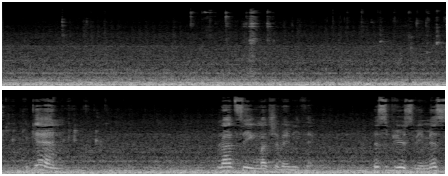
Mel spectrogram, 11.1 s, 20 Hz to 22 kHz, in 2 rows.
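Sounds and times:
ventilation rumble: 0:00.0 - 0:11.0
glassware clinking: 0:02.4 - 0:03.5.

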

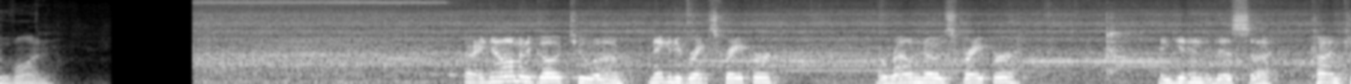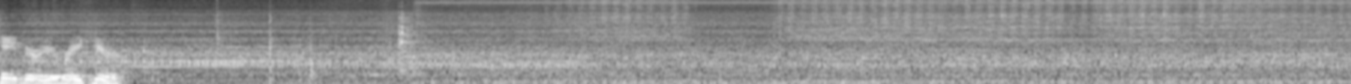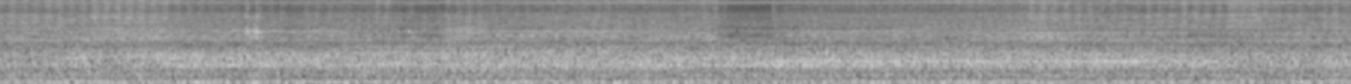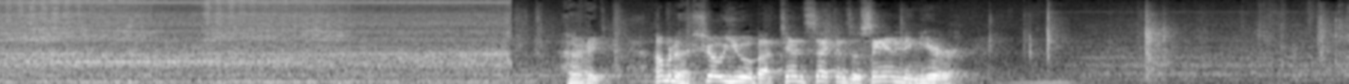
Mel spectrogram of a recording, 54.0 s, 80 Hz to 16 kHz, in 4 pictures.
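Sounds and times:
wood lathe humming: 0:01.9 - 0:45.7
scraper cutting wood on lathe: 0:02.0 - 0:45.7.

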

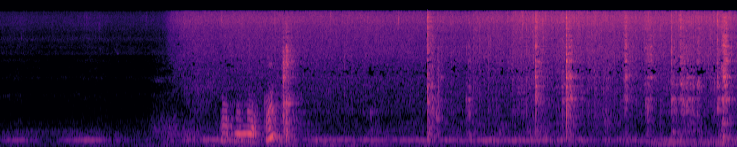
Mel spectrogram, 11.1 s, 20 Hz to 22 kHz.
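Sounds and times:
muffled frying in lidded pan: 0:02.3 - 0:11.0.

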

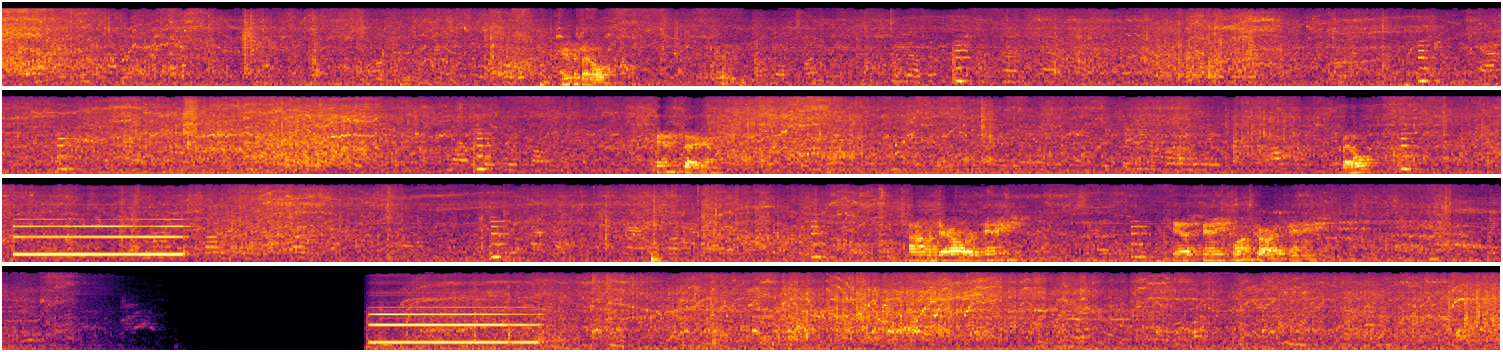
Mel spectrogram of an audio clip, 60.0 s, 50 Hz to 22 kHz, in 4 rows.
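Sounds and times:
rc car motors whining: 0:00.0 - 0:46.6, 0:48.6 - 0:59.9
loud buzzer tone: 0:09.4 - 0:10.0, 0:14.0 - 0:14.6, 0:15.4 - 0:17.5, 0:19.4 - 0:20.2, 0:28.8 - 0:29.3, 0:30.0 - 0:32.0, 0:34.8 - 0:35.2, 0:38.0 - 0:38.4, 0:41.2 - 0:41.6, 0:48.6 - 0:50.6.

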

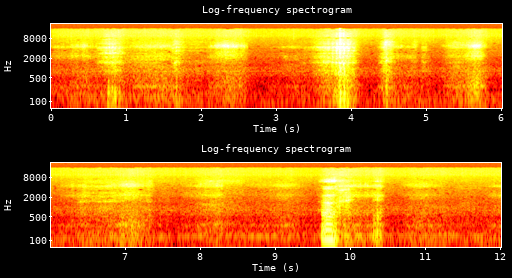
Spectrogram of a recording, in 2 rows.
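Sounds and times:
man breathing faintly: 0:00.0 - 0:12.0
snort-like burst of breath: 0:00.4 - 0:02.6, 0:03.3 - 0:07.4.

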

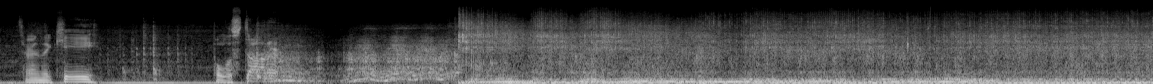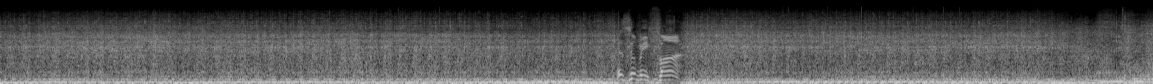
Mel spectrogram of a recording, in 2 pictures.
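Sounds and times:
car engine starting and revving: 0:02.5 - 0:23.0.

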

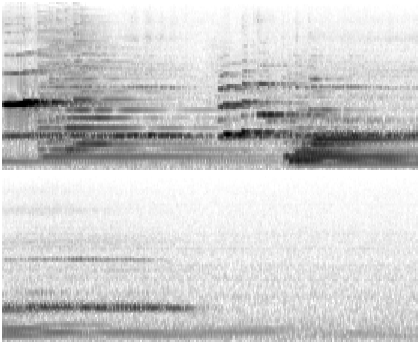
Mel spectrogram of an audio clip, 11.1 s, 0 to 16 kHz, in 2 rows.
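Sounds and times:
high woodwind note: 0:00.0 - 0:08.4.

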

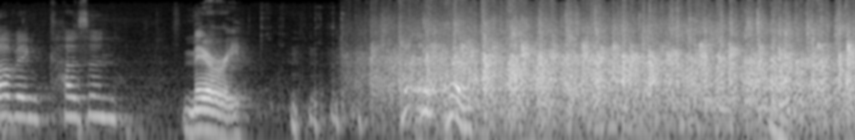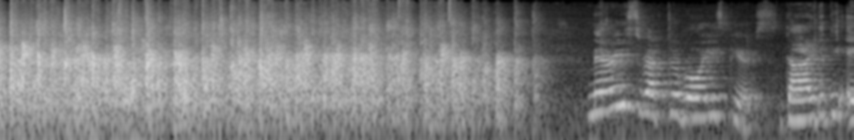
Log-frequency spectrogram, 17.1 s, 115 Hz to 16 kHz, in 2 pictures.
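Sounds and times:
audience applauding: 0:03.4 - 0:14.0.

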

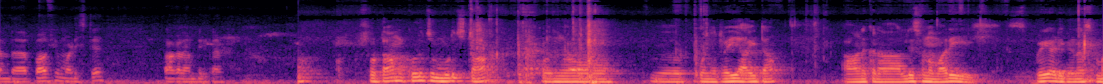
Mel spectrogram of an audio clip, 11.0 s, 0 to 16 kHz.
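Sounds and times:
man speaking: 0:03.0 - 0:11.0.

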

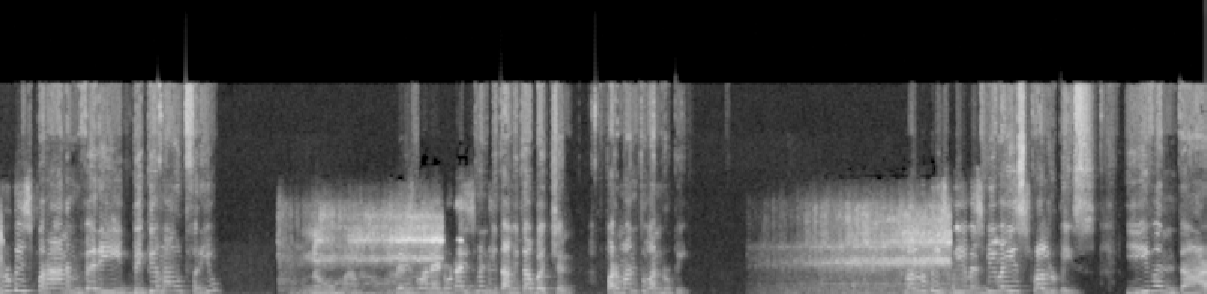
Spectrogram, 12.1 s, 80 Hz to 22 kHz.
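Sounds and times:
steady hissing noise: 0:00.0 - 0:11.9.

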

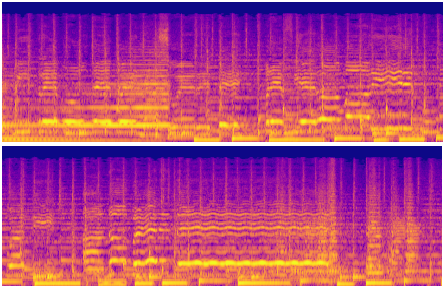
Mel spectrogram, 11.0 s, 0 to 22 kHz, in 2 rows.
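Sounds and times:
salsa music: 0:00.0 - 0:11.0.

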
